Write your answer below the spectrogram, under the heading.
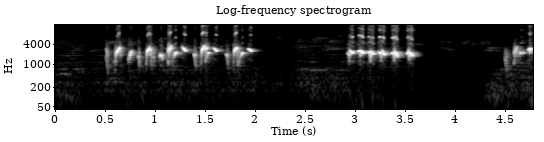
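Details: Sooty-headed bulbul song used to provoke males into singing: loud bursts of rapid, bubbly whistled notes, three phrases separated by short pauses, with notes repeated several times a second.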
